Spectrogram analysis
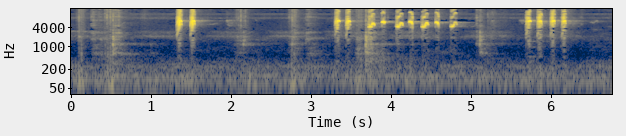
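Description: Purple-throated sunbird giving very high, sharp chips: a pair, then a rapid run of about eight, then four more in quick succession.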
